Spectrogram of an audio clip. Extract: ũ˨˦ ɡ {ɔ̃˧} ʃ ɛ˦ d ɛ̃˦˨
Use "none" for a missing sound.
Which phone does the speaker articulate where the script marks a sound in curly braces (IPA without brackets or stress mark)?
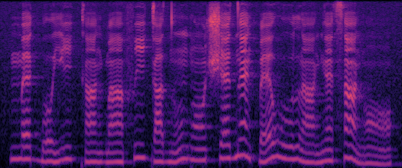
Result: ɔ̃˧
